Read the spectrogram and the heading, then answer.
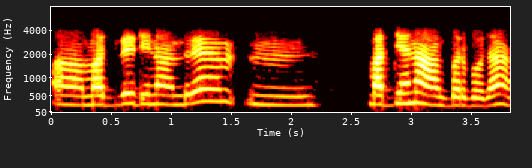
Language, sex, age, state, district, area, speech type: Kannada, female, 18-30, Karnataka, Chikkaballapur, rural, conversation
